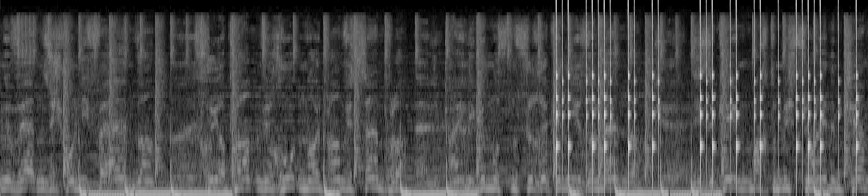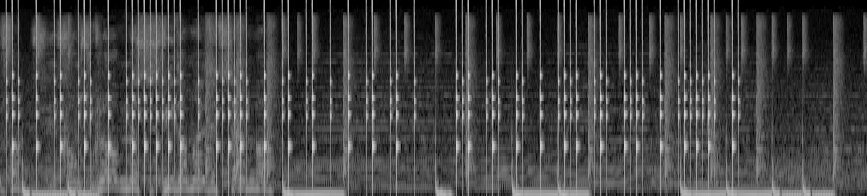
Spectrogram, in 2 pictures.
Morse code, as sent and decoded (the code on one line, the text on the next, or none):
.-.. . . / .--- ..- -. --. -....- ... --- --- / .-. . -.-. .. -... .
LEE JUNG-SOO RECIBE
